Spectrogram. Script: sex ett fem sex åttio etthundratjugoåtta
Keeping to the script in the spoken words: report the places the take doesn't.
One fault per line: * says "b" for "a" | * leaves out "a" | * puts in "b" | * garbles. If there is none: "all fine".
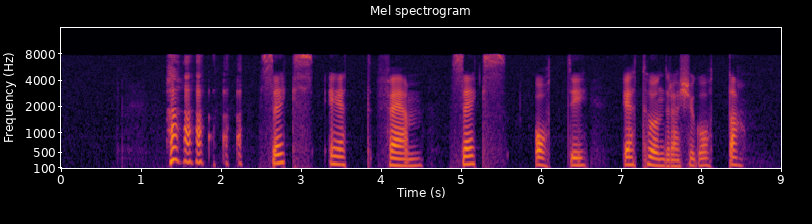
all fine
